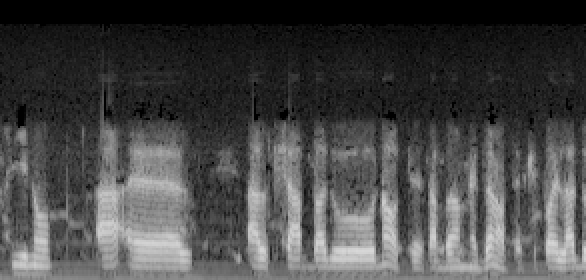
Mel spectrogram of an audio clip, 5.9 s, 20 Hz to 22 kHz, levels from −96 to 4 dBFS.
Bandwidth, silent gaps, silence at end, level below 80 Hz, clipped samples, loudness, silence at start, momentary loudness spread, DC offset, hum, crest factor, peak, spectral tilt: 7.2 kHz; none; 0 s; -46 dBFS; under 0.1%; -18 LUFS; 0 s; 8 LU; under 0.1%; none; 14 dB; -4 dBFS; -7.5 dB/octave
